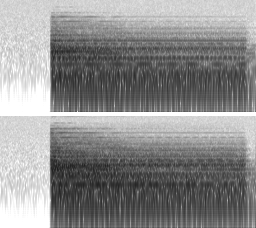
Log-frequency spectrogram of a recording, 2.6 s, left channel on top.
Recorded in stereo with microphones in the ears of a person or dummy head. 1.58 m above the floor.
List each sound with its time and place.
0.5 s a piano: 70° right (ahead or behind), 1.2 m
